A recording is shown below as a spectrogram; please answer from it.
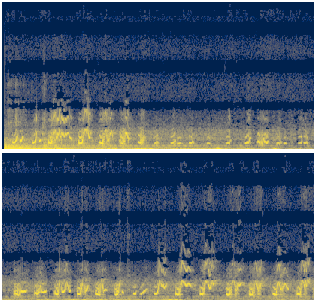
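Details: Pet guinea pig wheeking: a rapid run of short, high, squeaky whistles repeated several times a second, rising and falling in uneven bursts, with some low handling noise at the start.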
